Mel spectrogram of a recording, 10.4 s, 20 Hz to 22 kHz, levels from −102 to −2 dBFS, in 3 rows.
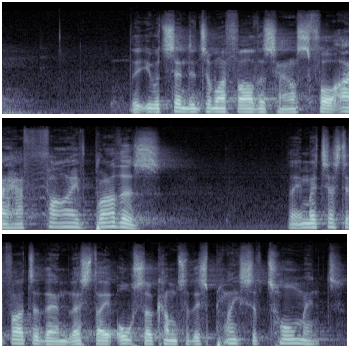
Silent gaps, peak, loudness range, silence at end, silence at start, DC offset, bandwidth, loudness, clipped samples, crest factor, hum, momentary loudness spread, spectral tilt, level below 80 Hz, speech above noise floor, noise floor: none; -10 dBFS; 4 LU; 0.05 s; 0 s; under 0.1%; 15 kHz; -28 LUFS; under 0.1%; 18 dB; none; 8 LU; -4 dB/octave; -54 dBFS; 36 dB; -64 dBFS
